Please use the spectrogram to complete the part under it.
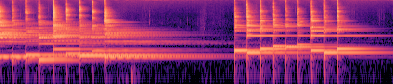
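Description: Bright metallic tones struck one at a time from a tongue drum made from a small gas cylinder, a run of ringing notes, a brief pause, then another run, loud and near.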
